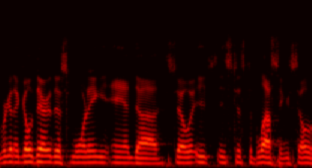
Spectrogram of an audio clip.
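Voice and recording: At a moderate pace, a man speaks at medium pitch with a slightly mellow tone and little pitch movement.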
